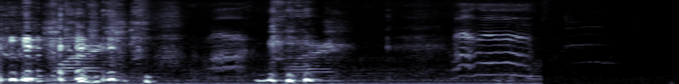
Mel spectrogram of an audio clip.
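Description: Domestic cat yowling in low, drawn-out calls twice, then giving a higher meow about five seconds in, after which the sound cuts off suddenly.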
